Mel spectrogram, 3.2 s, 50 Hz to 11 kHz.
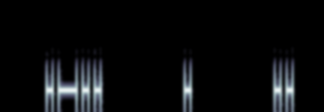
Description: Morse code, heard as a keyed tone, about 20 wpm, spaced as for 8 wpm, 700 Hz. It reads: LEI
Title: 081 Lesson 14e - Number 2 - Three Characters 20wpm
